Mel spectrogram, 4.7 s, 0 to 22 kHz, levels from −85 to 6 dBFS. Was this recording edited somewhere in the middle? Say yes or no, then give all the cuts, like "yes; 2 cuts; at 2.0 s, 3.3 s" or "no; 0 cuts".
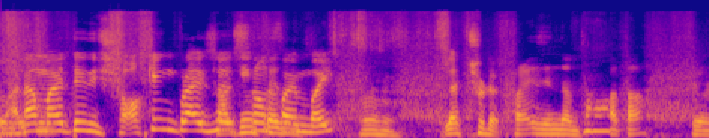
no; 0 cuts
